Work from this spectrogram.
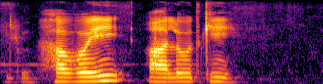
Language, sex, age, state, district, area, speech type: Kashmiri, male, 18-30, Jammu and Kashmir, Pulwama, urban, read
